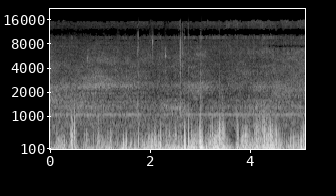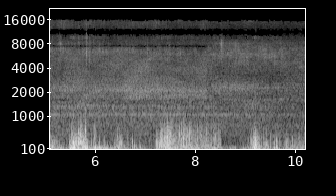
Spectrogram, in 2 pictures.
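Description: Wind buffeting the microphone: a loud, gusty low rumble that swells and drops every second or so.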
